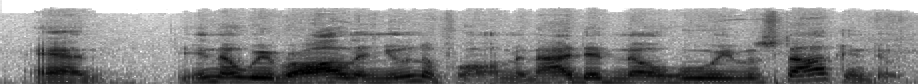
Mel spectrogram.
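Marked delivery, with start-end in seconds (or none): none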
